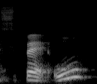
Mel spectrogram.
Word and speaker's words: spev: tam u lev napríklad Ďalšie slovo spev čítame SPU spev ale píšeme spev slovíčko domov čítame domov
